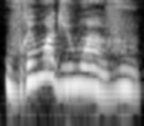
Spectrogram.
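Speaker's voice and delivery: loud, high plea; tearful cry. A narrator's reading. Pinocchio begs the girl to open, crying out tearfully. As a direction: cry out to be let in. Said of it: "s'écria Pinocchio en pleurant".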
